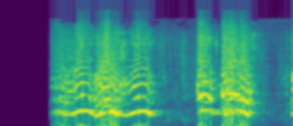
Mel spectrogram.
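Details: Two nine-month-old Redbone Coonhounds baying while treeing: loud, drawn-out wavering bawls with a mid-pitched quaver, two bursts separated by a short pause.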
